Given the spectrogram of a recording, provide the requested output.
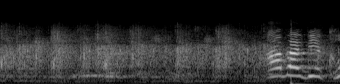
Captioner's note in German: Beifall bei der CDU und dem BÜNDNIS 90/DIE GRÜNEN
